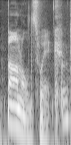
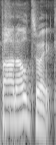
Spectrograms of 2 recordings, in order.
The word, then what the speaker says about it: Barnoldswick: Barnoldswick. – Perfect. – Oh, okay, fine. What was all the fuss about? – Barnoldswick.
